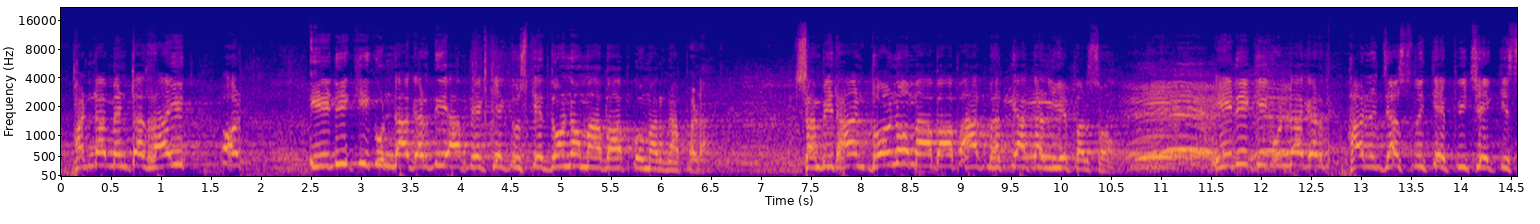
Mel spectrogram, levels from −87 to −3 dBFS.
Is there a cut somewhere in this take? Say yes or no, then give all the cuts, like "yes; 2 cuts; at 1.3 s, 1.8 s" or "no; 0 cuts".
yes; 2 cuts; at 1.8 s, 12.7 s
